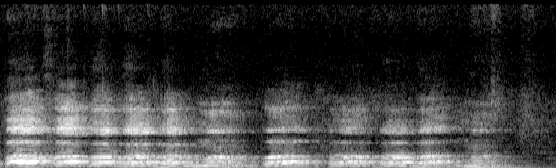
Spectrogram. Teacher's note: इनका उच्चारण स्थान होता है ओष्ठ अर्थात ओष्ठ से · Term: प वर्ग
